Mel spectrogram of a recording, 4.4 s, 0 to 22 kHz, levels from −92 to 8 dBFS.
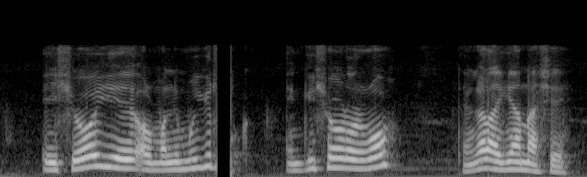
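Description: At 1.62 s there's packet loss on an ADPCM call: roughly 110 ms of audio drops out as a hard-edged gap, probably around ten packets, running to 1.78 s. The decoder's predictor and step size lose track of the sender's, so the speech comes back slightly off for a few tens of milliseconds before settling, over otherwise clean 64 kbit/s G.722.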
